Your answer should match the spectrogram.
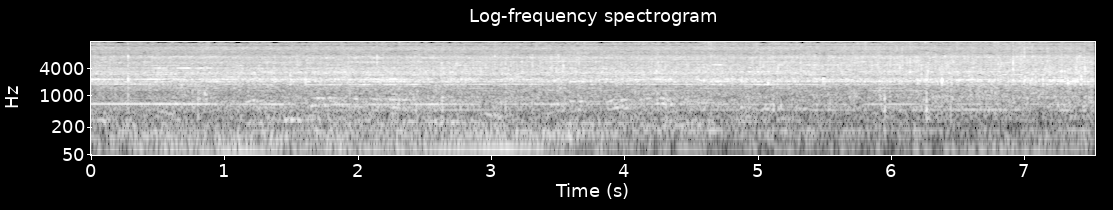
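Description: Dried fish (daing) frying over a wood fire, a dense steady sizzle and crackle with faint clicks throughout, close up, with voices in the background.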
